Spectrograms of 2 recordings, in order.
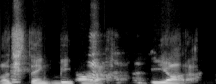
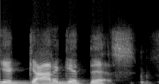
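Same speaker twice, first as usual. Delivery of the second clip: put-on, forceful, pushy, emphatic American insistence. Retelling what a husband told his wife, imitating emphatic insistence. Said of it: "Using the emphatic".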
